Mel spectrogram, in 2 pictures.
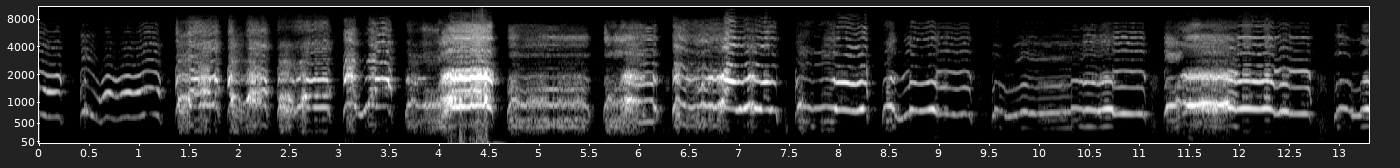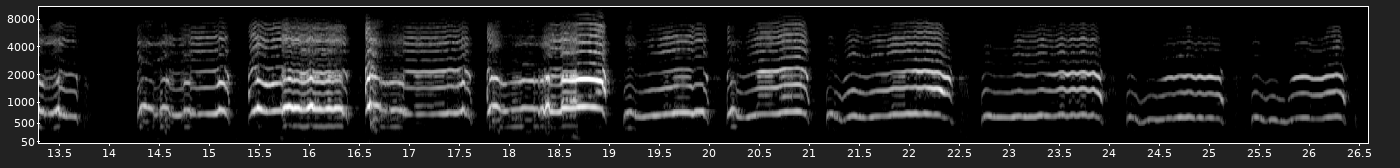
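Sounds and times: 
cottontail rabbit distress cries: 0.0 - 26.4.

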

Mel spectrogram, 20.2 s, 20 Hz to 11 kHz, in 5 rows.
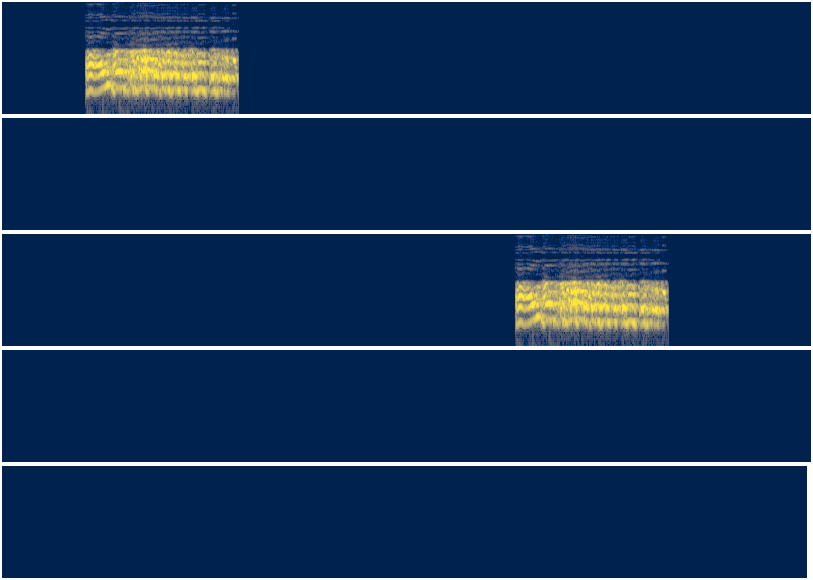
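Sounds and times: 
turkey gobbling: 0.4 - 1.2, 10.7 - 11.5.

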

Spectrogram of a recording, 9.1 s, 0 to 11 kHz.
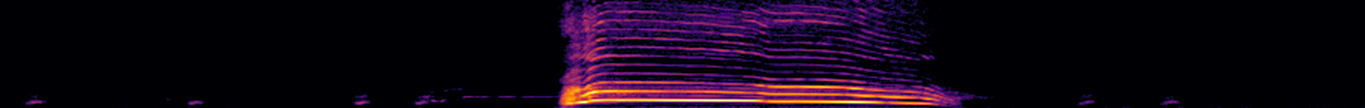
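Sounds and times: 
lone coyote howling: 3.8 - 6.4.

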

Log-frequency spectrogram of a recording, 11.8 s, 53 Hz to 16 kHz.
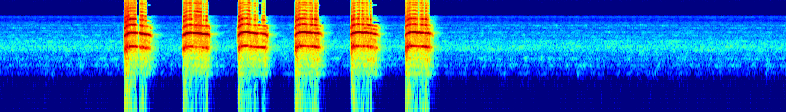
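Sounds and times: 
goshawk giving harsh level wailing notes: 1.9 - 6.6.

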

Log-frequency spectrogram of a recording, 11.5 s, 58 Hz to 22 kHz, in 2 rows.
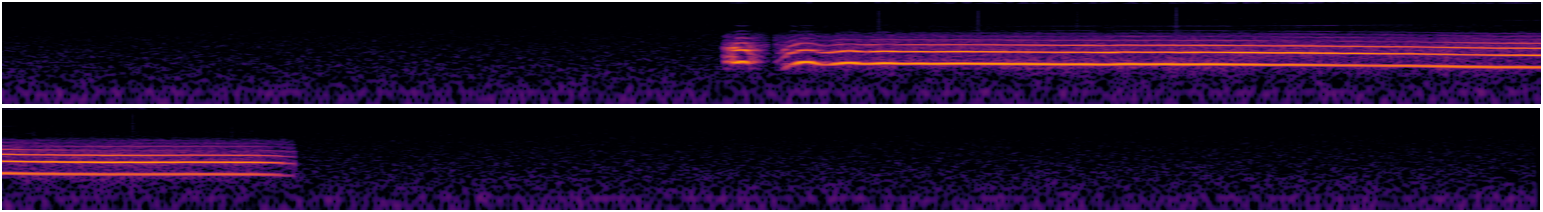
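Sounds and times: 
coyote giving a long drawn-out mating howl: 3.7 - 6.9.

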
